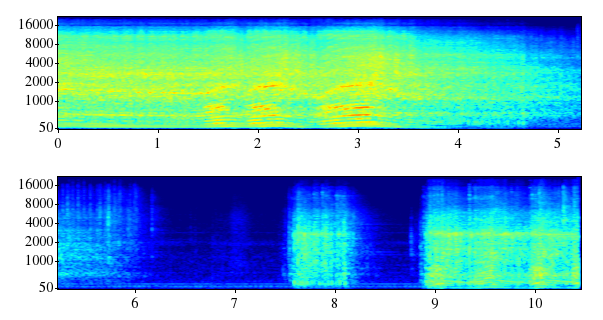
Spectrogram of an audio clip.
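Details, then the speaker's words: Trash-picked Ryobi string trimmer two-stroke, air box broken, no choke: screams at full throttle, dies to silence when released, restarts briefly then stalls again; stalls off throttle, carburetor idle set screw found broken off. "all right nice i think the engine's running well it's still stalling when i let off the throttle so let me see if i can adjust that idle set"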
